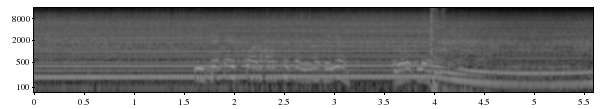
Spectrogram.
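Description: A motorbike engine drones steadily, then drops to a lower hum.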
